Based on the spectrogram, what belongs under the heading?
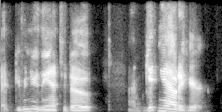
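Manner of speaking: usual speaking voice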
